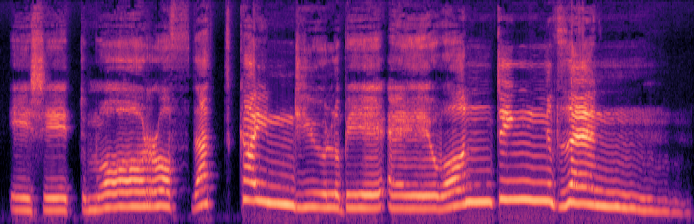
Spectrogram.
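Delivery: very loud, very slow booming bellow. Reading a story aloud, a mysterious voice from the water: loud shout. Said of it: "shouted the same voice so loud".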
